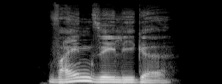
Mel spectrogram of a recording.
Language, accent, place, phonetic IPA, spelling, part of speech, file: German, Germany, Berlin, [ˈvaɪ̯nˌzeːlɪɡə], weinselige, adjective, De-weinselige.ogg
- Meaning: inflection of weinselig: 1. strong/mixed nominative/accusative feminine singular 2. strong nominative/accusative plural 3. weak nominative all-gender singular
